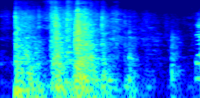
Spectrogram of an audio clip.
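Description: Over-the-door mini basketball hoop banging and rattling against the door as a ball is dunked through it, a loud jolt lasting about a second.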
